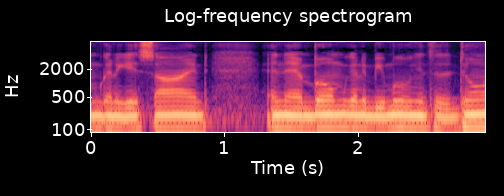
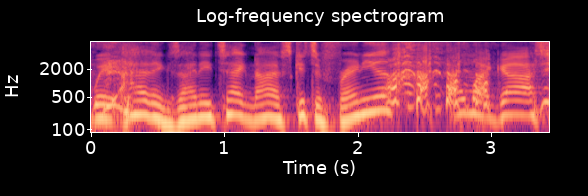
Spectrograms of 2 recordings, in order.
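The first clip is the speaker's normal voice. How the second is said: high-pitched laughing fake alarm; giggly, high mock hypochondriac; mock panic while laughing; 7 semitones higher than usual. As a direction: play along with hammed-up dread, cracking up. Joins the mock self-diagnosis, laughing.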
